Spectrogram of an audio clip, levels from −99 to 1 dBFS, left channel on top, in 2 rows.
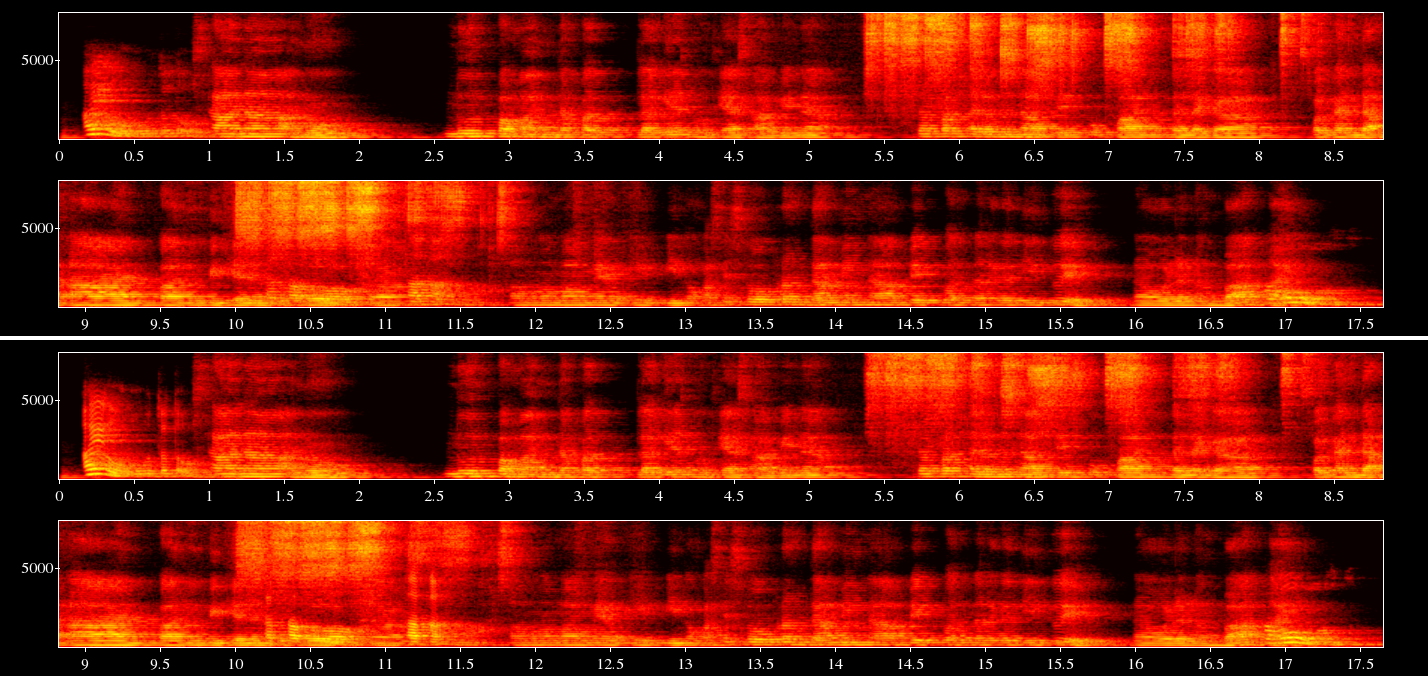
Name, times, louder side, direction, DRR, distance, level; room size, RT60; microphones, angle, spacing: voice 1, 0.2-1.1 10.3-11.7 12.7-12.8 16.9-17.4, right 3 dB, 80° right, 4 dB, 0.4 m, -32 dB
voice 2, 1.0-1.9 2.6-5.1 5.7-8.0 8.3-11.1 11.8-15.7 16.0-17.1, equal, ahead, -5 dB, 0.6 m, -33 dB
sound 1, 5.4-7.2 7.4-7.8 8.1-8.5 10.0-11.8, left 4 dB, 75° left, 0.8 m, -30 dB
2.6 x 2.1 x 2.7 m, 0.83 s
head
